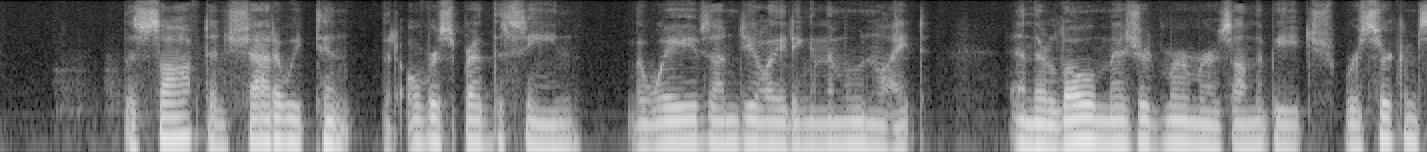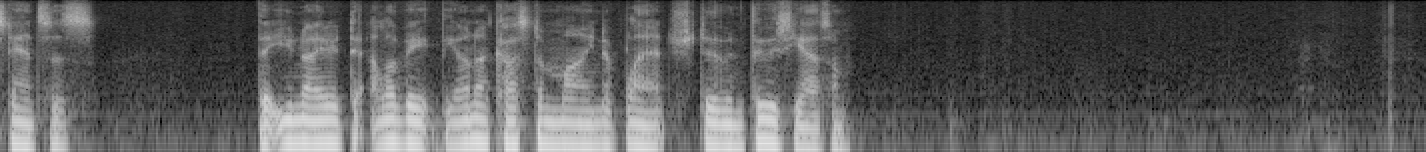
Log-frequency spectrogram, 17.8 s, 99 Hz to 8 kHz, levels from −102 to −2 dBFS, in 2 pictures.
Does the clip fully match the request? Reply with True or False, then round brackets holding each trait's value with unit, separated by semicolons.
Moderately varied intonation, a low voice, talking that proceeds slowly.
False (1.9 semitones; 120 Hz; 125 wpm)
